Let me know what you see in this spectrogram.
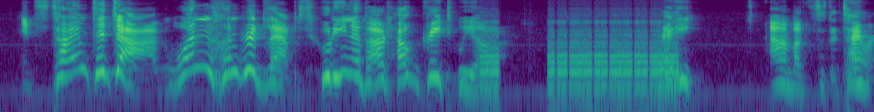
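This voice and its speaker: In a put-on character voice of extremely high pitch, the speaker moves at a moderate pace with very wide pitch swings and long, frequent pauses. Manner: bossy, energetic, shouting.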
